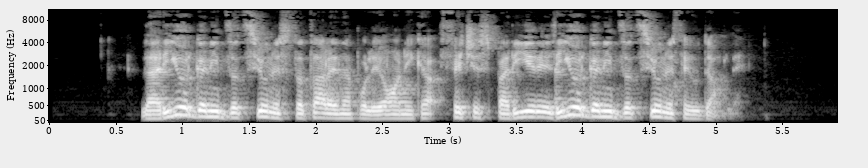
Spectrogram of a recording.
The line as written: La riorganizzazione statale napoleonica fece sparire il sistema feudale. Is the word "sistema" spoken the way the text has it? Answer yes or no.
no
